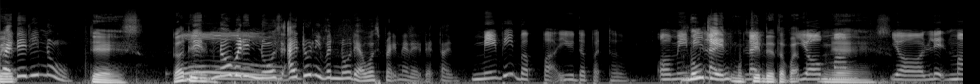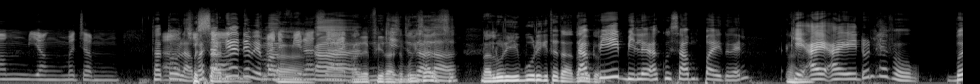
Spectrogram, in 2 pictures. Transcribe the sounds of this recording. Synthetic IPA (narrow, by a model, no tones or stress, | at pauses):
badedinojɛs | ɡadinobɔdinosajdõnivənːodɛtawɔspɹɛɡ̚nãnɛ̰t̚dɛtːãjmmebibapa̰ʔjudapat̪̚ːa | ʔɔmemũŋkɪ̃nmũŋɪndət̪apajɔmjɛsjɔlɪt̪̚mãmjaŋmãt͡ʃam | t̪aʔ̪awlabpəasandiaadəmẽmãŋiaadəfiɾassabukisaa | naludiibudəkit̪at̪aʔt̪aaupibilaakusampajt̪ukanʔokeajajdõnhɛvə | bə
